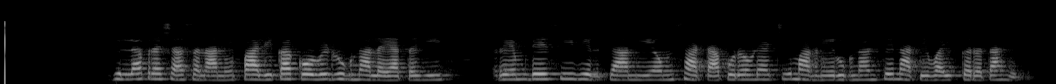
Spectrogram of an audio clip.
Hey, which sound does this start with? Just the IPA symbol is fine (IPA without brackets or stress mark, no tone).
d͡ʑ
